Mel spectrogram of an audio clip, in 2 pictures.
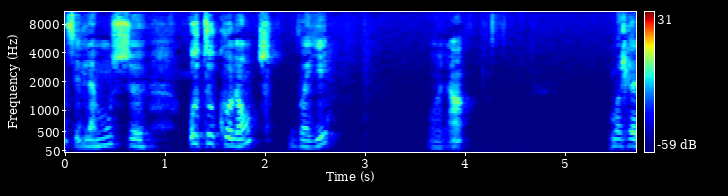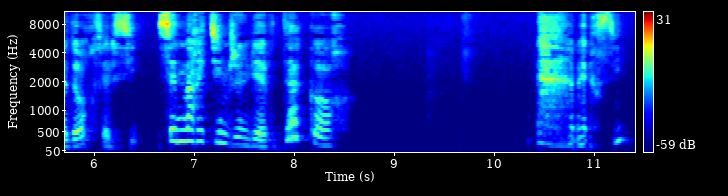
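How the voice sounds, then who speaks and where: A woman hosting a live crafting demonstration, chatting to viewers and often dropping to soft murmurs as she works. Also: lowish voice, creaky, slightly rough. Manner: chatty, addresses viewers directly.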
